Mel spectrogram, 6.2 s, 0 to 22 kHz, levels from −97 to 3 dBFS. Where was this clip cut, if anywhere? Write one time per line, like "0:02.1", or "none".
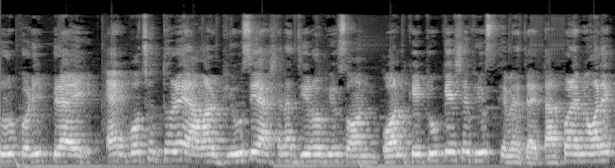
0:03.7

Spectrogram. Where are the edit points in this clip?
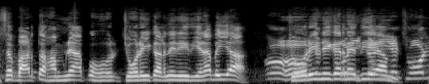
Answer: none

